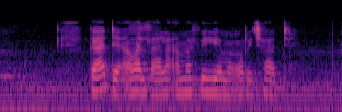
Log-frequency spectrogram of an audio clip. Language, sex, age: South Ndebele, female, 22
